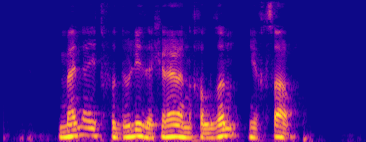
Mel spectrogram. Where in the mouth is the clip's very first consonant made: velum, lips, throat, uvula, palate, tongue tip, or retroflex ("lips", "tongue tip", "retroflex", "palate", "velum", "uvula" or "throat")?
lips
